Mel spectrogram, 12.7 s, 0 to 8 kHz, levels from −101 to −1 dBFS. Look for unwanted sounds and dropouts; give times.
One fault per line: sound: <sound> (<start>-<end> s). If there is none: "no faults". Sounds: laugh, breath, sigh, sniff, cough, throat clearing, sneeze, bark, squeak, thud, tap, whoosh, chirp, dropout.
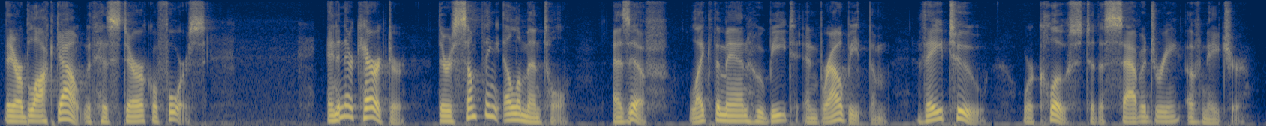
no faults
